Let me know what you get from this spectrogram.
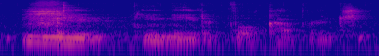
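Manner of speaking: very low, very soft, fast verdict; deadpan makeup expert. Retold or imitated. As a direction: murmur it like a grave expert. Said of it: "'Cause he was so serious".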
